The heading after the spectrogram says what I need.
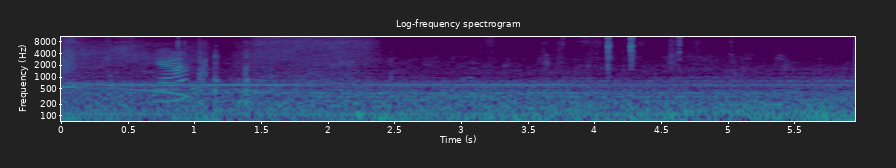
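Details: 2018 Chrysler Pacifica Hybrid, engine running as generator: loud steady mid-pitched whine over engine hum that cuts out while the engine keeps running; cause unknown.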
